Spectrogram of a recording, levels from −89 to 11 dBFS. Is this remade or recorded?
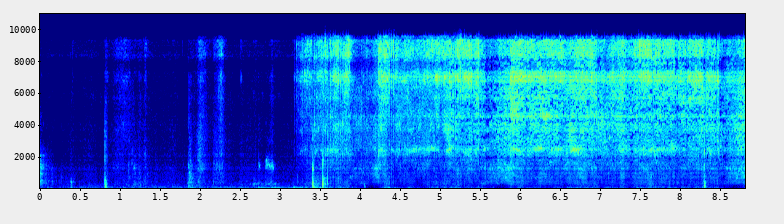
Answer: remade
